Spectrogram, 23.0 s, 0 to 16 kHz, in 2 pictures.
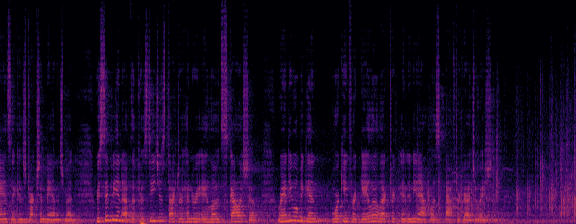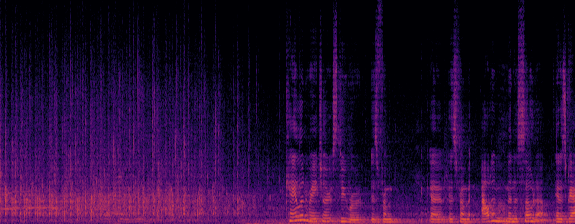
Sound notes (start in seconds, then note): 10.2 applause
